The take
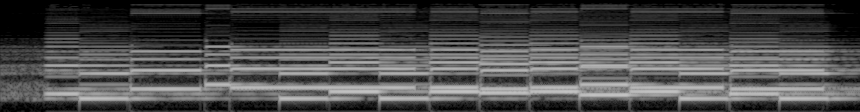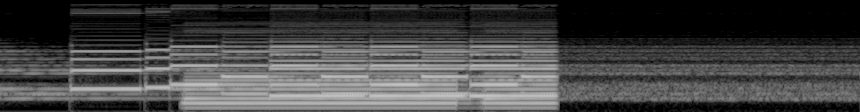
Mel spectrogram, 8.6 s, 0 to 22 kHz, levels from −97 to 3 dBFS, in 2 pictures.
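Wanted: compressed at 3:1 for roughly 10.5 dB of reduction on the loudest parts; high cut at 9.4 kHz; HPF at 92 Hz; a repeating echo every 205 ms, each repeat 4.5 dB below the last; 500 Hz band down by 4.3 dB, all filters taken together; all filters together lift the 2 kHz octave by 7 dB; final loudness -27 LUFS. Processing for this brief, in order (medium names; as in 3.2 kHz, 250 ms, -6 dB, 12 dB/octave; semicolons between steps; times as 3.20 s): high-pass 92 Hz; low-pass 9.4 kHz; peaking EQ 500 Hz -6 dB; peaking EQ 2 kHz +8.5 dB; compression 3:1, threshold -30 dBFS; feedback delay 205 ms, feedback 60%, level -4.5 dB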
